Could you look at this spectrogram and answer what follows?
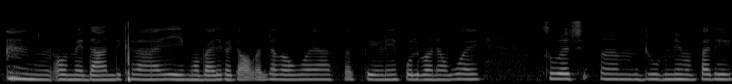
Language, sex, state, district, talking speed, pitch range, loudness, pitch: Hindi, female, Uttar Pradesh, Budaun, 205 wpm, 220-235 Hz, -40 LUFS, 230 Hz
